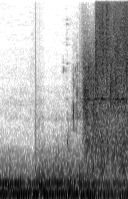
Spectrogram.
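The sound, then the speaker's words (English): A low rumble and two quick clicks, then hot shower water surges on partway through and settles into a loud, steady hissing spray. “I figured you'd be more interested in a shower.”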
